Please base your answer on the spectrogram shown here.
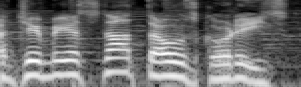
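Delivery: normal talking voice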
